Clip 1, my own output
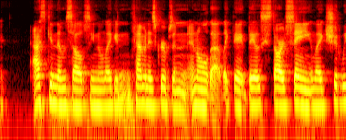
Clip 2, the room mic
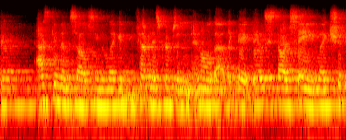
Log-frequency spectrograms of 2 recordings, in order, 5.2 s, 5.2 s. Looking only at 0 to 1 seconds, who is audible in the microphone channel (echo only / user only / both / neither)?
echo only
